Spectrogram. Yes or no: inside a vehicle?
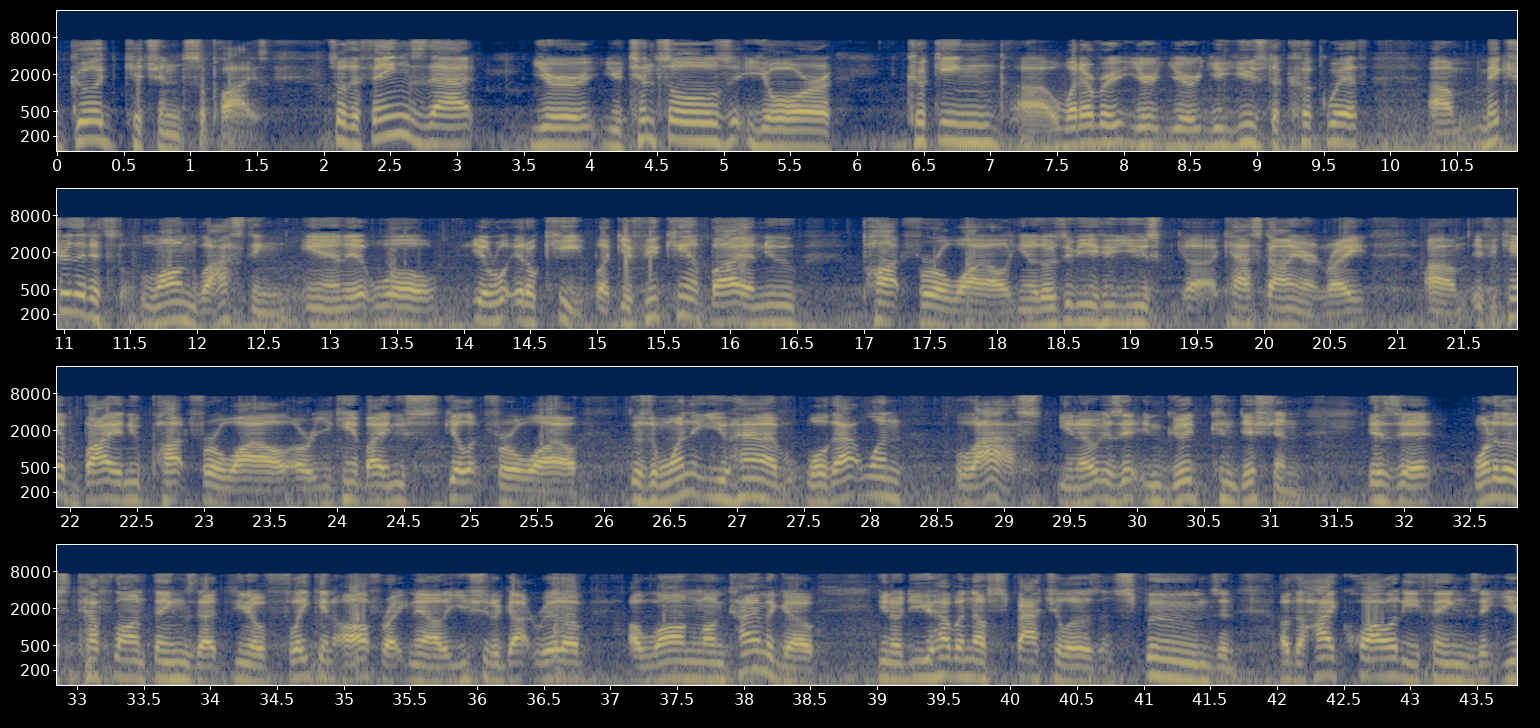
yes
